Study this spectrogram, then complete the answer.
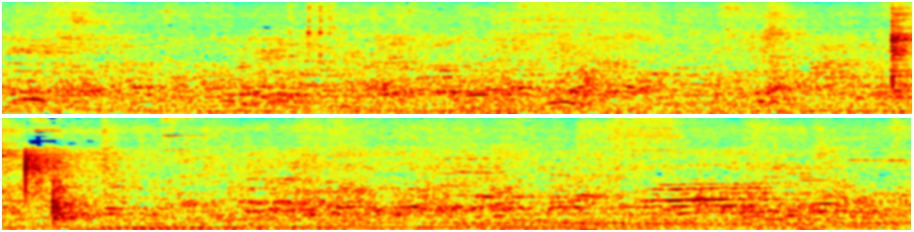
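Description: Men chat quietly in the background.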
